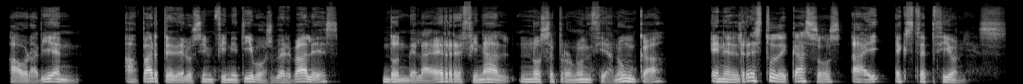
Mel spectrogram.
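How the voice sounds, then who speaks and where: A man teaching a scripted pronunciation lesson, measured and pausing to model each word clearly. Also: mid-range voice, fairly bright tone, no echo, clean studio sound. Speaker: language teacher.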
